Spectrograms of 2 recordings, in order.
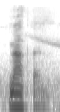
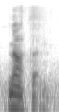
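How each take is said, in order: Both takes have the same delivery.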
